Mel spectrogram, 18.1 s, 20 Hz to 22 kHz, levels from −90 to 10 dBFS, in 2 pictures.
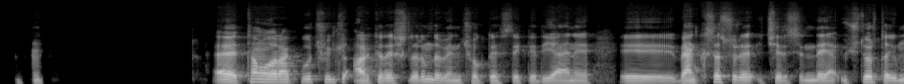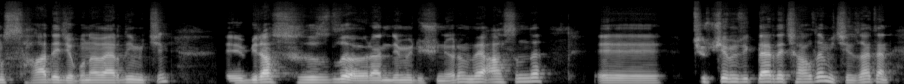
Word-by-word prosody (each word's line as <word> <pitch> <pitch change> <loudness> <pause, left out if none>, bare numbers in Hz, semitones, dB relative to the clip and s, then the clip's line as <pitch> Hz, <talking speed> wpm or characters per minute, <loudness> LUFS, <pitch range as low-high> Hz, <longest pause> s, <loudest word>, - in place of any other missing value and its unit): Hı 115 - -18 0.2
hı. 110 - -10 1.7
Evet, - - +5
tam 145 -1 +3
olarak 130 -2 +4
bu 130 +1 -3
çünkü 130 -2 -4
arkadaşlarım 115 +3 0
da 115 -2 +1
beni 105 -1 -2
çok 95 -2 -6
destekledi. 95 +1 -4
Yani, 100 -1 -1 0.3
eee, 95 -2 0
ben 115 +1 +6
kısa 140 - +1
süre 130 -3 0
içerisinde, 105 +1 -3
yani, 115 - +1
3-4 130 +4 0
ayımı 115 +2 +1
sadece 120 -2 -1
buna 115 +1 0
verdiğim 115 +2 +2
için, 120 +7 -9 0.6
eee, 105 +1 -3
biraz 135 +2 +4
hızlı 120 +2 +2
öğrendiğimi 110 +1 +1
düşünüyorum 100 +7 -5
ve 145 +1 +4
aslında, 150 +6 -2 0.5
eee, 105 -1 -2 0.3
Türkçe 160 - -1
müzikler 150 0 +2
de 150 - +1
çaldığım 145 +6 -1
için 115 -6 -6
zaten 135 +1 -1
115 Hz, 130 wpm, -22 LUFS, 105-135 Hz, 1.7 s, ben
